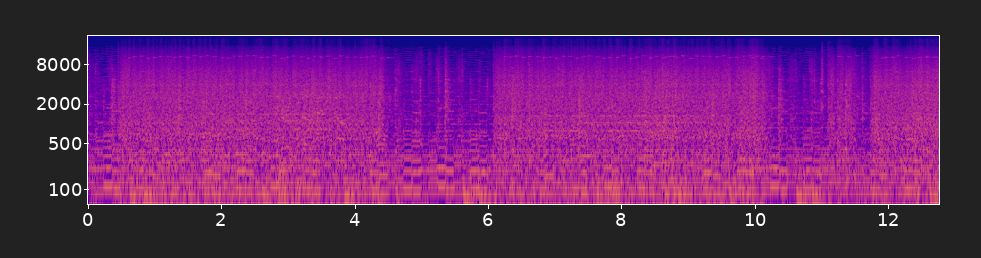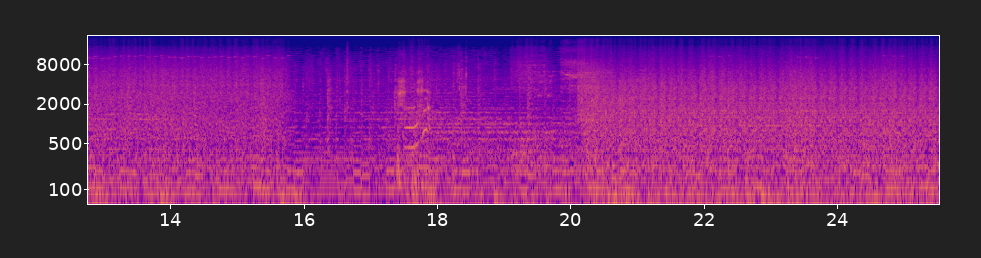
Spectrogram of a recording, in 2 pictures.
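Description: Rifle gunfire rattles through a chaotic fight in The 3rd Birthday, dense bursts of shots and crashing impacts layered over loud game music, with a few brief pauses between volleys.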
